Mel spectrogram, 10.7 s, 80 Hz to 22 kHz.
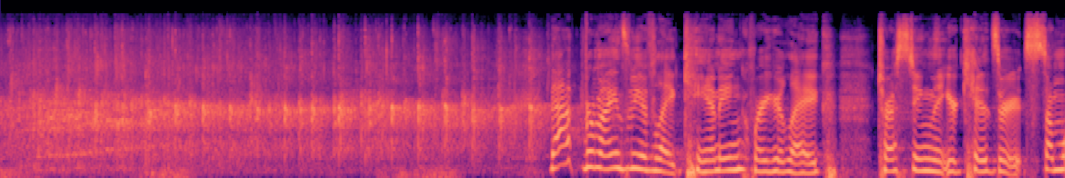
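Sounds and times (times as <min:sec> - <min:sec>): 
audience applause for mothers: 0:00.0 - 0:05.6
speech: 0:05.5 - 0:10.6.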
